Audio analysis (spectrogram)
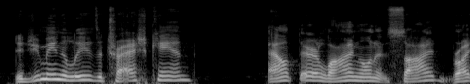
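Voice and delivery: acted, high, doubtful, questioning tone. Acting out a wife coming upstairs during dictation: mock this-doesn't-seem-right voice. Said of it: "in that this doesn't seem right voice".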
